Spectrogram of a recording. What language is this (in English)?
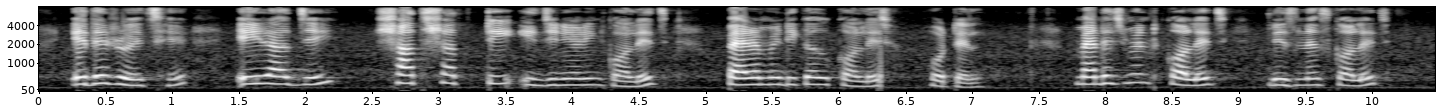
Bangla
